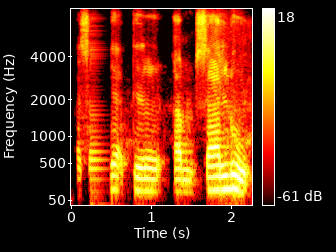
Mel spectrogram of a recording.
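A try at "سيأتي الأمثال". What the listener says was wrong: Jangan til, sayati.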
